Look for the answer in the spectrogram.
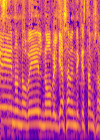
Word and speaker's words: Nobel: Porque creo que es Nobel, ¿no? La pronunciación correcta. – Nobel, en efecto.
